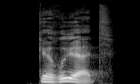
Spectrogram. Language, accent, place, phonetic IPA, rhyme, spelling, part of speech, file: German, Germany, Berlin, [ɡəˈʁyːɐ̯t], -yːɐ̯t, gerührt, verb, De-gerührt.ogg
- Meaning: past participle of rühren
